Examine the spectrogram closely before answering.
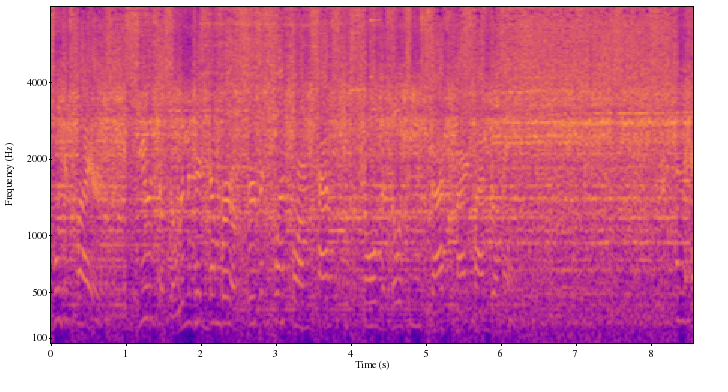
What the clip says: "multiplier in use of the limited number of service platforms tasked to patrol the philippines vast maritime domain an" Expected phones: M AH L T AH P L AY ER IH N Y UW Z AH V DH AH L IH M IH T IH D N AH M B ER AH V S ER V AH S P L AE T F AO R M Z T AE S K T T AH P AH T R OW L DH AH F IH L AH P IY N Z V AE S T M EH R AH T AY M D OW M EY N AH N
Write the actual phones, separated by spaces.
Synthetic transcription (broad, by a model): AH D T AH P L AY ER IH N Y UW Z AH V DH AH L IH M IH T IH D N AH M B ER AH V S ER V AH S P L AE T F AO R M Z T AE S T T AH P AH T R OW L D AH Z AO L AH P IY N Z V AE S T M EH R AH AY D OW M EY AH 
